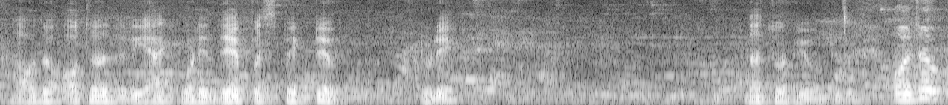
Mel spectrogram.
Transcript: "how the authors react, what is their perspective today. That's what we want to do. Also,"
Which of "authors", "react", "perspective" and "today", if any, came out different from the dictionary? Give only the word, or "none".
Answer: authors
